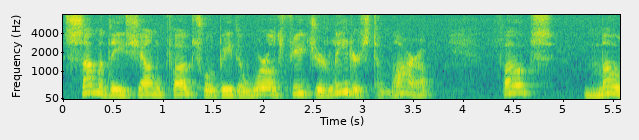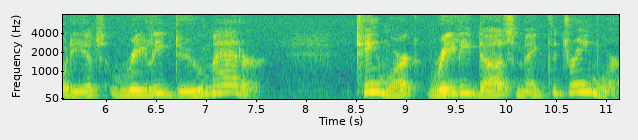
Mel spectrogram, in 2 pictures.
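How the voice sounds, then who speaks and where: A man speaks very slowly, with lively intonation and a high pitch. His tone is dark and mellow. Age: 70s. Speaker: leadership educator. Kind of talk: scripted monologue.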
